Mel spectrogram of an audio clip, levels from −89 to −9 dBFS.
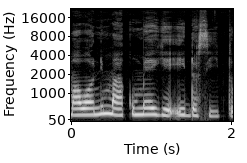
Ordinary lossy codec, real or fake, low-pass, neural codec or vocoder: none; real; none; none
